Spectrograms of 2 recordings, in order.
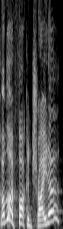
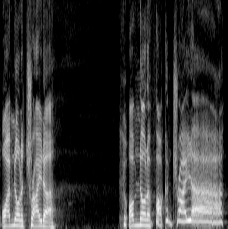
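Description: First: Sharp, much higher protest on "not"; indignant denial; retold angry retort. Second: Screamed much higher, slowing on "fucking traitor"; hammed-up shouted denial; mock scream. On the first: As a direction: fire "I'm not a fucking traitor" back, stung and pitched up high. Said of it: "I'm like". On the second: Shown as a demonstration. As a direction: belt "I'm not a fucking traitor" as a comic meltdown. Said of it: "Me just screaming".

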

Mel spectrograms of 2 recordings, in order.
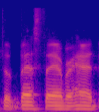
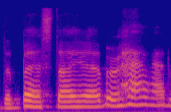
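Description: First: Said in the usual way. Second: Slow, drawn-out sung-shout of the chorus line; a slow, held imitation of the singer shouting "The best I ever had"; mock shout of the lyric. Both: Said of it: "Then he shouts it".

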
